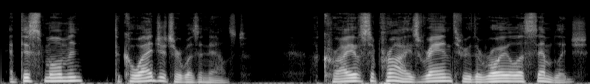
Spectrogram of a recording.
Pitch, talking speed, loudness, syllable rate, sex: 135 Hz, 165 wpm, -15 LUFS, 5.7 syllables/s, male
